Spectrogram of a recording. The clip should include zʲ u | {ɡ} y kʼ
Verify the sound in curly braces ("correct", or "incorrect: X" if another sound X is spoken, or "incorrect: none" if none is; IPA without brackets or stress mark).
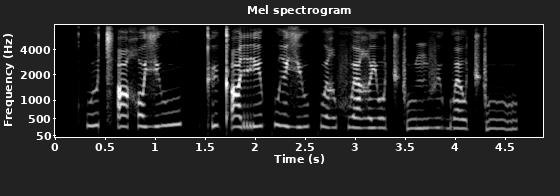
incorrect: kʼ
